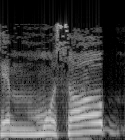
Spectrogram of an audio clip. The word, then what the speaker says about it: مصاب: مصاب به ضم اول به معنای مصیبت زده، سختی دیده، مصیبت رسیده. مصاب به فتح اول جمع مصب به معنای محل، مورد، موضع. مصاب به کسر اول به مفهوم سیراب، پر و فرد سیراب و پر شده از آب.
